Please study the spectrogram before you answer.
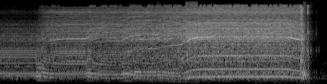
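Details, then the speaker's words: Makita 18V brushed drill, 2021 and lightly used, tested at low speed to check the armature: a clean whine climbs smoothly through speed steps with no jitter or crackle, so the armature is fine. "If you hear any jittering, generally it's a sign the armature is bad, but that one is actually okay."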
